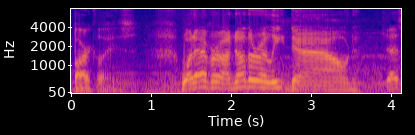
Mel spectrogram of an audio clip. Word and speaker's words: Barclays: I think it's actually pronounced Barclays instead of Barclays.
